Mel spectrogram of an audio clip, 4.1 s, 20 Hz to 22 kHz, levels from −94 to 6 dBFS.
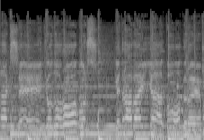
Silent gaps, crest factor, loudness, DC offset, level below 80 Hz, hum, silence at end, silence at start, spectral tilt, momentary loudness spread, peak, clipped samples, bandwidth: none; 12 dB; -20 LUFS; under 0.1%; -28 dBFS; none; 0 s; 0 s; -5 dB/octave; 3 LU; -8 dBFS; under 0.1%; 16 kHz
